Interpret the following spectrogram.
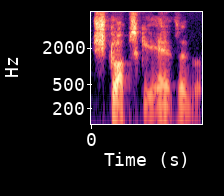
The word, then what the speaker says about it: Shklovsky: Tal es así que años antes, otro prominente cosmista, en este caso, llamado Yosif Shklovsky, así, Shklovsky, pronunciación, era además, no era ruso, era ucraniano, un astrónomo soviético, ¿no?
